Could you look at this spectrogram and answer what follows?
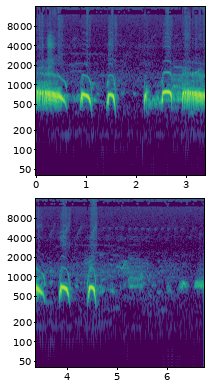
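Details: Spotted dove used as a decoy, cooing to lure females in the gáy gọi hai hậu style. Two phrases, each opening on a long rolling descending coo followed by two or three short hooked notes. Softer coos at the end.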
